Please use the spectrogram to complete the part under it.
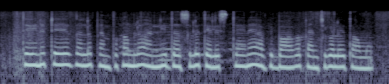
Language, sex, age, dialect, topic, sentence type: Telugu, female, 18-24, Utterandhra, agriculture, statement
